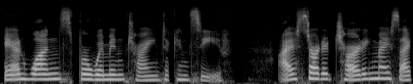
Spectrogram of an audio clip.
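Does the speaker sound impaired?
Yes: cleft palate with Pierre Robin, Pierre Robin sequence, no cleft lip; congenital Pierre Robin, cleft palate without lip, one-side enlarged tongue hemangioma, three palate surgeries incl. uvula attachment; palate closed, jaw improved expanders, Frankel, braces, scarred eardrums from four tube sets, constant ear ringing; childhood sound substitutions from open palate, speech therapy through 4th-5th grade, normal since surgery near twelve.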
